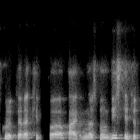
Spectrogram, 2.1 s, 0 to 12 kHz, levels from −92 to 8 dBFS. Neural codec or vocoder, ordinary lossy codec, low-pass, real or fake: none; Opus, 16 kbps; 7.2 kHz; real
